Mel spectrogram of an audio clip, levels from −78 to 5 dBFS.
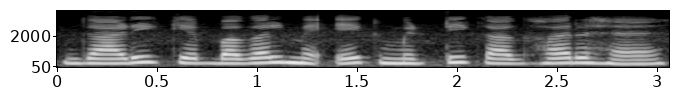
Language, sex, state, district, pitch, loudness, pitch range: Hindi, female, Jharkhand, Garhwa, 245 Hz, -12 LUFS, 235-260 Hz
